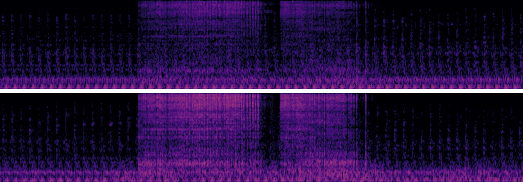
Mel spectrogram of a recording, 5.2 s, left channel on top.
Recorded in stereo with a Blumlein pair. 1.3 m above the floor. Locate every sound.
1.4 s crushing: 25° right, 1.7 m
